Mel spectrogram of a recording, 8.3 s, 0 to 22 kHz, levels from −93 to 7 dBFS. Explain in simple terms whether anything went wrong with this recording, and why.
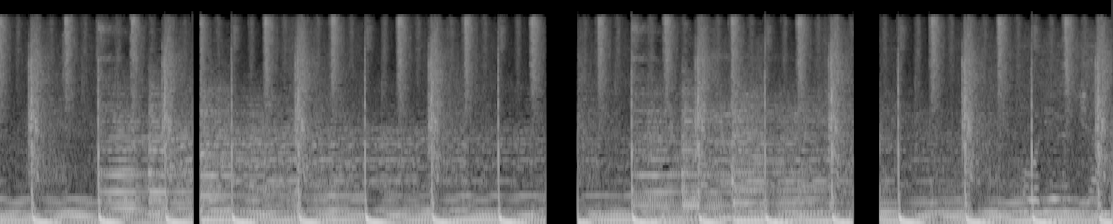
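Something likely went wrong in the wireless link: chunks of audio didn't reach the headphones in time and were thrown away, which is a Bluetooth dropout. You hear this as three sudden silences, from 1.45 to 1.51 s (about 60 ms), 4.10 to 4.34 s (about 240 ms) and 6.41 to 6.61 s (about 200 ms). After each gap the sound picks up further along, as though it had kept playing during the silence.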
